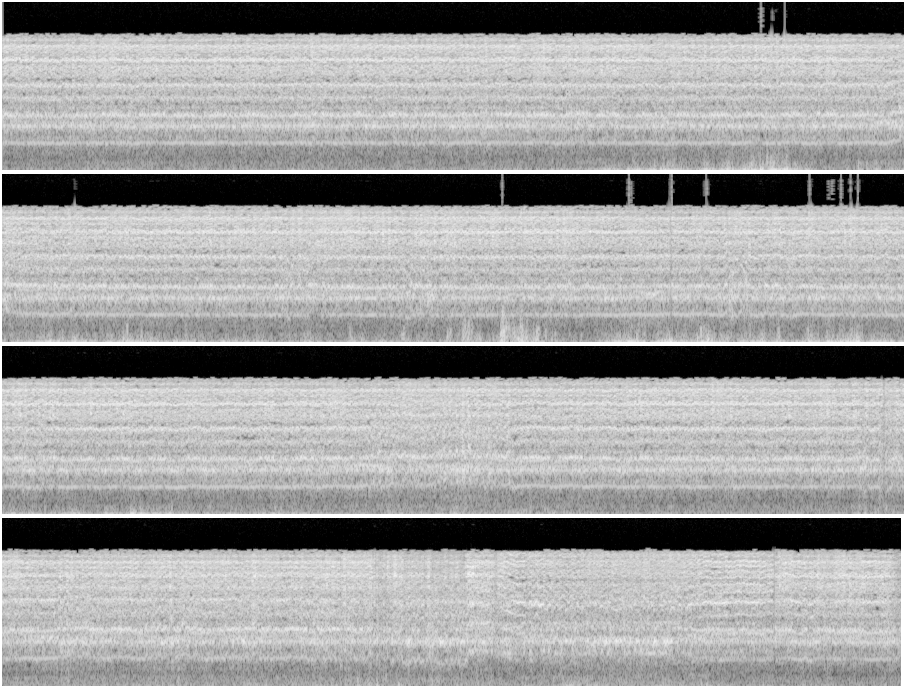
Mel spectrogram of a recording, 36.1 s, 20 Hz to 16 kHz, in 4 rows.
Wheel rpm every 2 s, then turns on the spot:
160, 160, 160, 160, 160, 160, 160, 160, 160, 160, 160, 160, 170, 160, 160, 160, 170, 160.
none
